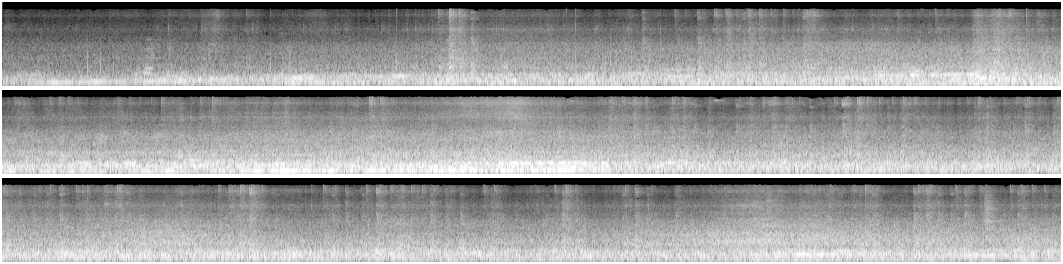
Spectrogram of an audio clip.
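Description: Trolleybus traction motor whining as the vehicle pulls away, heard from inside the passenger cabin. The whine rises in pitch over about twelve seconds, peaks in loudness around the middle, then steadies and eases as the trolleybus runs on, over a constant road noise. The whine starts to climb again near the end.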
